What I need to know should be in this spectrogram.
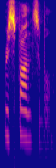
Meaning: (adjective) Having the duty of taking care of something; answerable for an act performed or for its consequences; accountable; amenable, especially legally or politically
- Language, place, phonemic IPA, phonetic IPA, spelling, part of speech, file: English, California, /ɹɪˈspɑn.sə.bəl/, [ɹɪˈspɑn.sə.bɫ̩], responsible, adjective / noun, En-us-responsible.ogg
